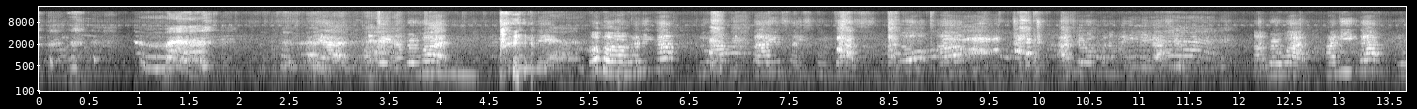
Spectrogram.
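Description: A toddler cries and wails loudly close by.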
